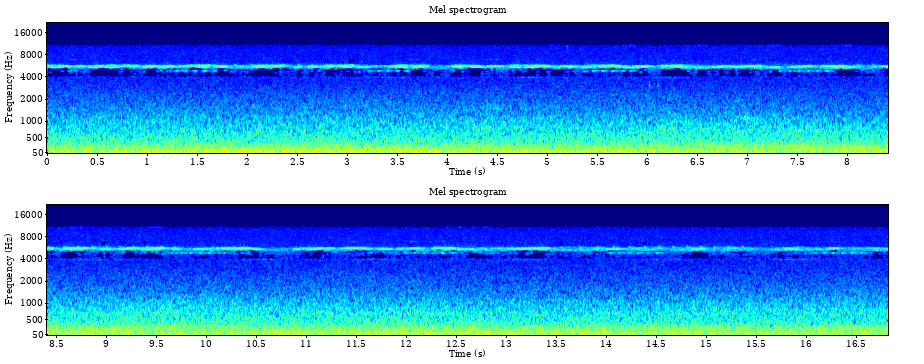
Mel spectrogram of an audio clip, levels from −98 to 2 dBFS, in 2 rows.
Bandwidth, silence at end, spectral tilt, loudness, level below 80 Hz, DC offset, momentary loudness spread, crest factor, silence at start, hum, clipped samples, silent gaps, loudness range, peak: 11.5 kHz; 0 s; -5.5 dB/octave; -39 LUFS; -44 dBFS; 0.2%; 4 LU; 14 dB; 0 s; none; under 0.1%; none; 2 LU; -22 dBFS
